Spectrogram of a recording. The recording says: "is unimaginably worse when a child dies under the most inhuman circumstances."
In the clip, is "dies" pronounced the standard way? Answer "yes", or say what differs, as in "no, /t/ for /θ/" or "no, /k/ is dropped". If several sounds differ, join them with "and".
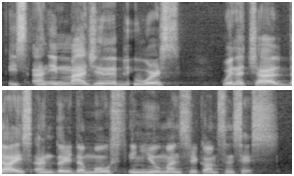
no, /s/ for /z/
